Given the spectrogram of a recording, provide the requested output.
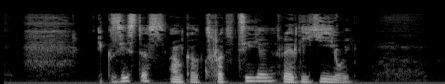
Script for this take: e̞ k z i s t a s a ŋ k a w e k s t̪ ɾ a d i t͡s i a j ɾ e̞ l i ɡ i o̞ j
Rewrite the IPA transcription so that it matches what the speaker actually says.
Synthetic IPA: e̞ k z i s t a s a ŋ k a w e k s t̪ ɾ a d i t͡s i a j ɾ e̞ l i ɡ i o̞ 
